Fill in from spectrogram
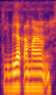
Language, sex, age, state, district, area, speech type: Assamese, male, 45-60, Assam, Darrang, rural, spontaneous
